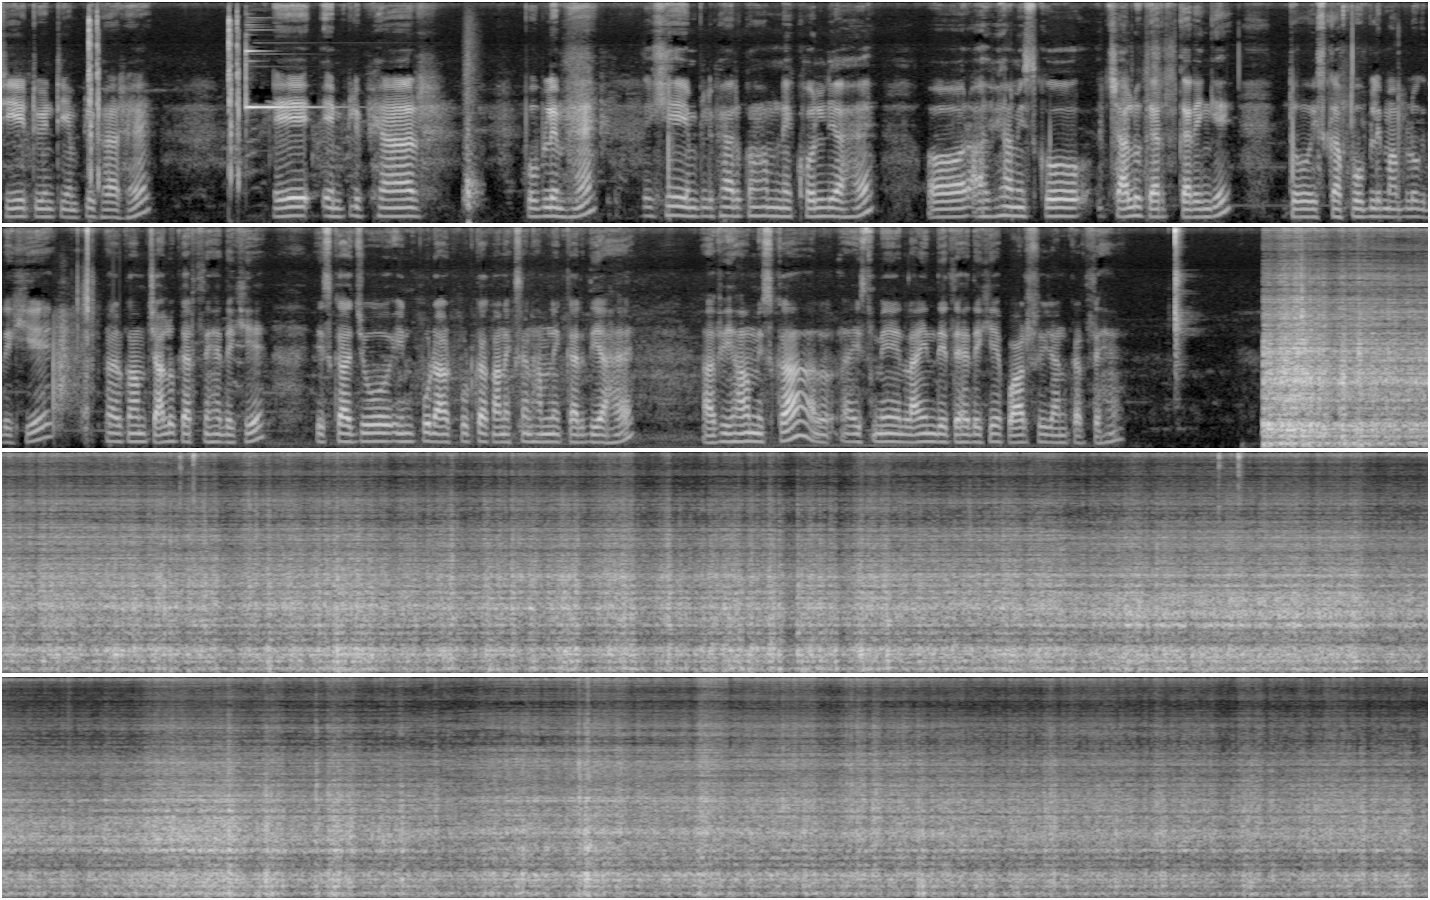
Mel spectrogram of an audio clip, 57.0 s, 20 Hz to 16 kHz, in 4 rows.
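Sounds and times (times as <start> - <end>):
speaker crackling and rumbling: 26.9 - 57.0.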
